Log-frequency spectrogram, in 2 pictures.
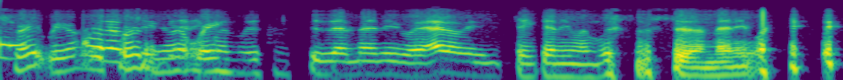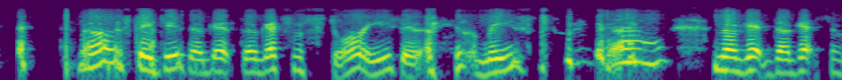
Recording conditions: phone line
